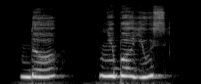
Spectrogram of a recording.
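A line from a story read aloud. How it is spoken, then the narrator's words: Smiling through tears. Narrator (Russian): улыбнулась сквозь слезы Сария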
